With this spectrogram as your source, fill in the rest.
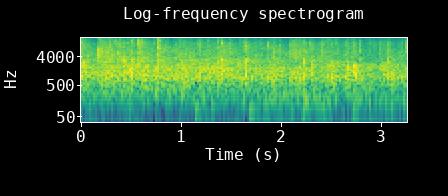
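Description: Steady audience applause at a tech summit session, a dense, even patter of many hands clapping that continues throughout, with no voices on top.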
